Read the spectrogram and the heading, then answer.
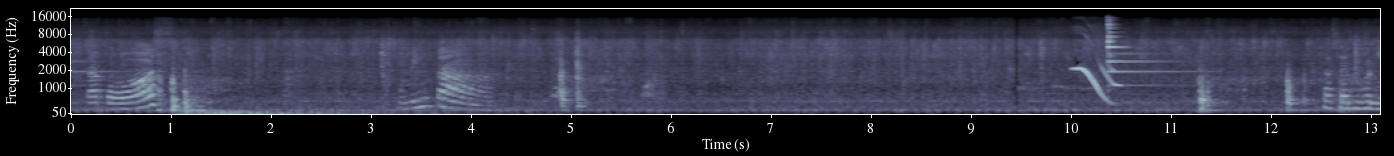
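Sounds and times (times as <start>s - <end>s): food sizzling in a pan: 0.2s - 9.8s.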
